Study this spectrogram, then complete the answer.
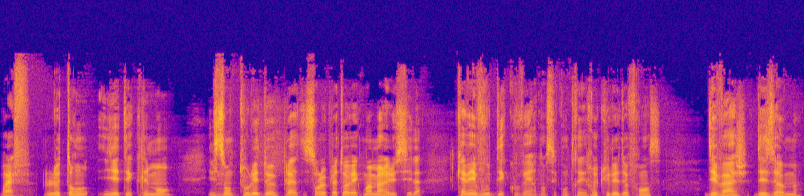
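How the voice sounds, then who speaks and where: A man's voice: mid-range voice, normal speed, no room sound. A man hosting a comedy podcast, reading mock news in a mock-formal tone with hesitations, recorded close and dry. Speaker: podcast host.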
